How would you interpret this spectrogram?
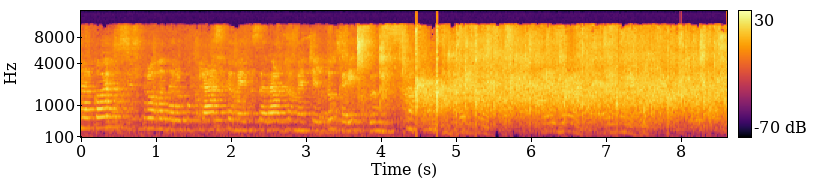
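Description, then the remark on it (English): A man talks for a few seconds, then an audience breaks into loud, steady applause, a dense wash of many hands clapping that continues without fading to the end. “The only one worth clapping is Jesus, alright?”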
